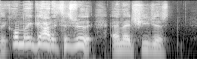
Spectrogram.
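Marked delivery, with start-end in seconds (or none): 0.1-0.9 put-on acted very high, flustered panic in kid voice. Retelling how a bigger kid reacts in martial arts class: imitating a panicked kid.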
